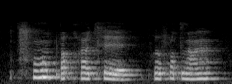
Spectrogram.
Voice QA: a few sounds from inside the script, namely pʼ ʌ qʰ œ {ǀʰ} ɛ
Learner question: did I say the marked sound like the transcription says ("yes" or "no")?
no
